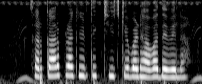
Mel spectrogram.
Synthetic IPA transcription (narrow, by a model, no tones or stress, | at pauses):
sɐɾkaːɾpɾaːkɾɪɾt̪ɪk̚t͡ʃiːd͡ʒkebɐɽ̤aːʋad̪eːʋeːlaː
